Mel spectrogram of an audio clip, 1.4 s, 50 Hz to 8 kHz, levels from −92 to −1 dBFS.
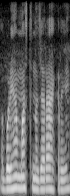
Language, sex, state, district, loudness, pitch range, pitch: Sadri, male, Chhattisgarh, Jashpur, -18 LUFS, 155-165 Hz, 160 Hz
